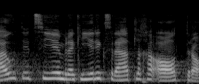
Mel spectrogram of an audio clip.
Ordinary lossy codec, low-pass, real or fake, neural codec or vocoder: none; 10.8 kHz; real; none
